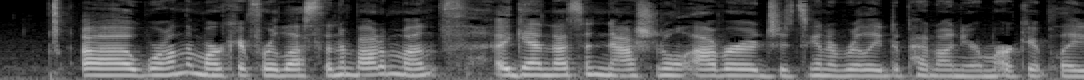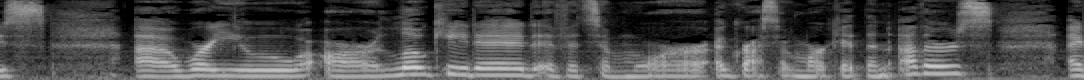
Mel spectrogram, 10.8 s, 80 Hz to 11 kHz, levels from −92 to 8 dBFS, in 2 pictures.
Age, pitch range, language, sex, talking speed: 20-39, 200-230 Hz, English, female, 210 wpm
